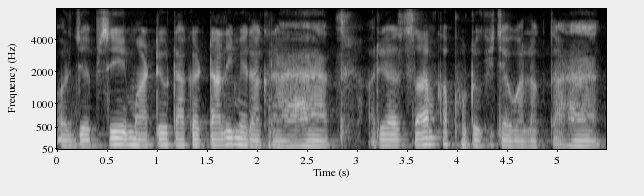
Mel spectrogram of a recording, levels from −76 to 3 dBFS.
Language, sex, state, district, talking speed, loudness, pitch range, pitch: Hindi, male, Jharkhand, Garhwa, 205 wpm, -19 LUFS, 110-125 Hz, 120 Hz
